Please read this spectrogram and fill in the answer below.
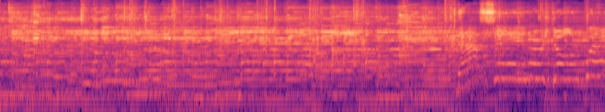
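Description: Live bluegrass band playing a gospel song: banjo, fiddle, mandolin, acoustic guitar and upright bass, with the banjo to the fore. A voice comes in near the end.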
